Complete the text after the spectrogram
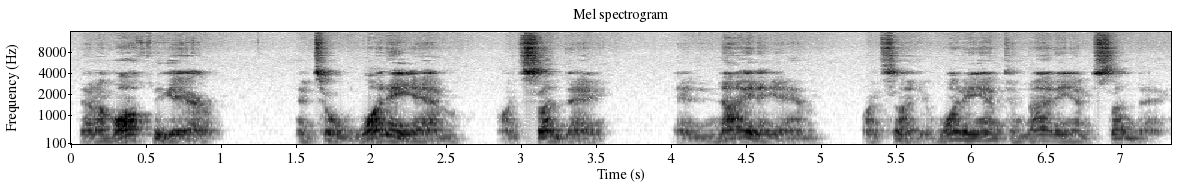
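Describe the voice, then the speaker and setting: An interview guest in his seventies, a Pennsylvania radio program director and on-air personality, reminisces in casual, rambling stories and often repeats what he just said. His deep voice is sing-song and darkish in tone, at a moderate pace, with echoing room sound.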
